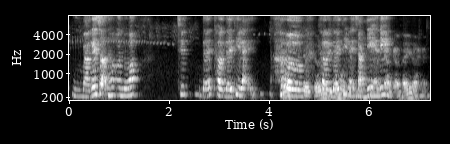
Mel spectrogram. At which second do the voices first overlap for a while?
4 s

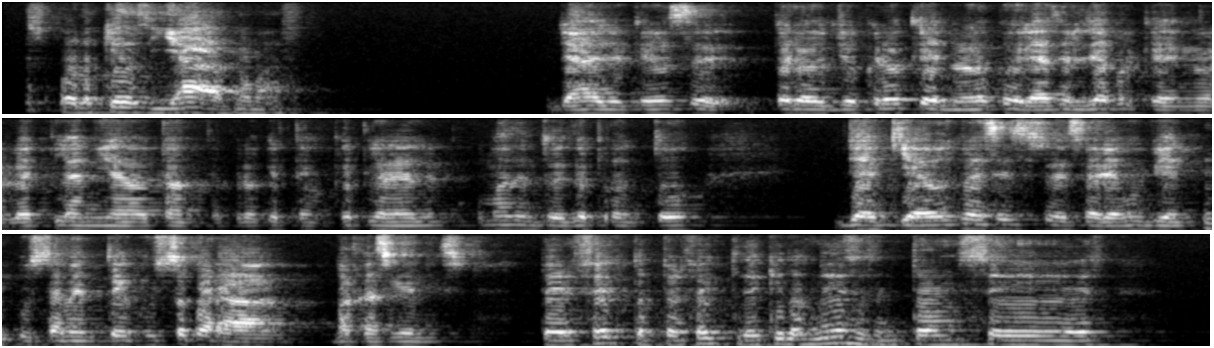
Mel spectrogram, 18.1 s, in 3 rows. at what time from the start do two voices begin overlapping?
none

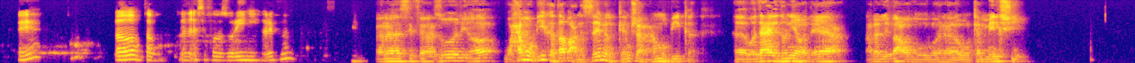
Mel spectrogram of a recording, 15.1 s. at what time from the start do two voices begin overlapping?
none

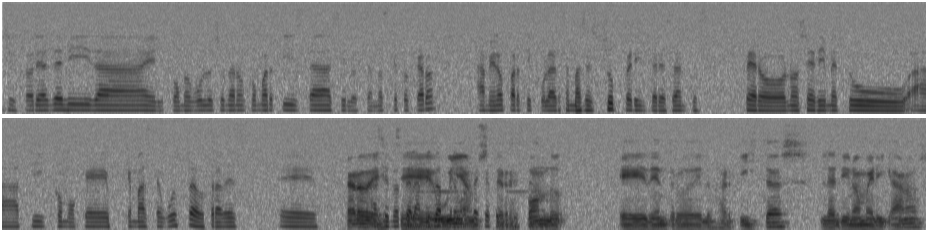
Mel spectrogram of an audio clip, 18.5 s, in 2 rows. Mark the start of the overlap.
13 s

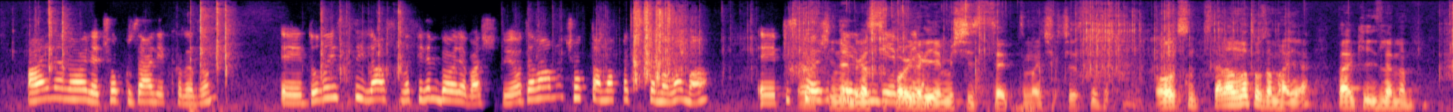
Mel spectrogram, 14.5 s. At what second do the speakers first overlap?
8 s

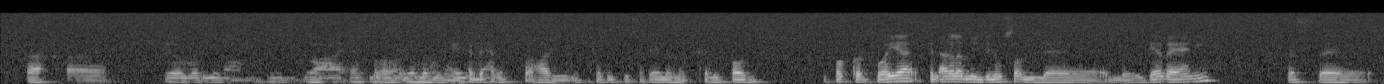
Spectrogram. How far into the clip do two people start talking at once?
4 s

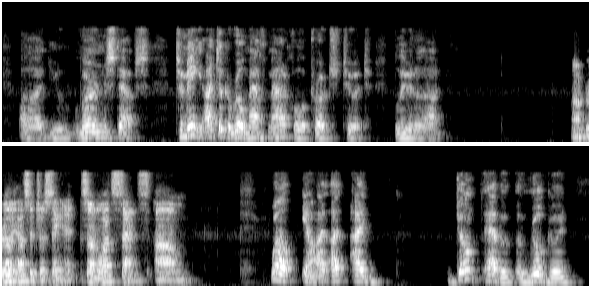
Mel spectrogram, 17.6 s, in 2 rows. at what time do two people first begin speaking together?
none

